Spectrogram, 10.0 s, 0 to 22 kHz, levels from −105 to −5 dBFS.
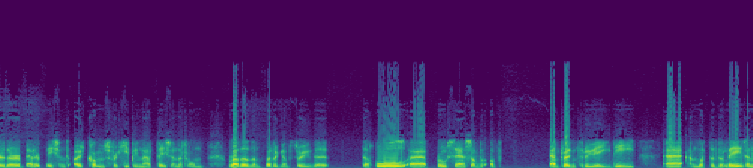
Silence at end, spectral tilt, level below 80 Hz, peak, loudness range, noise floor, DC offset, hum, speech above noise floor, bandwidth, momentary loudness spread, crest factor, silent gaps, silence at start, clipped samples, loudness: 0 s; -6 dB/octave; -62 dBFS; -6 dBFS; 4 LU; -72 dBFS; under 0.1%; none; 52 dB; 10 kHz; 13 LU; 14 dB; none; 0 s; under 0.1%; -21 LUFS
